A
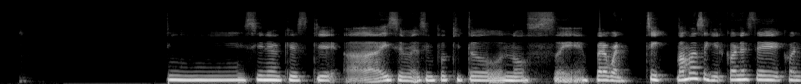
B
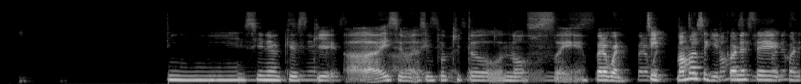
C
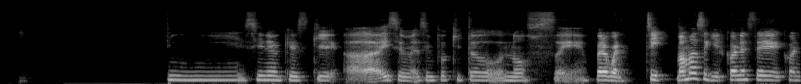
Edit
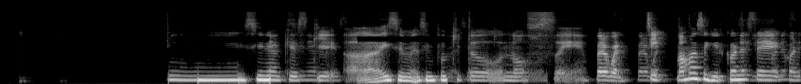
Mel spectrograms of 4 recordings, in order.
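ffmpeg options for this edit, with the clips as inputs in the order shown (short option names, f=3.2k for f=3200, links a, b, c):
-filter_complex "[0:a]asplit=3[a][b][c];[1:a]asplit=5[d][e][f][g][h];[d]atrim=end=1.982[i];[a]atrim=start=1.978:end=2.702[j];[e]atrim=start=2.698:end=3.572[k];[b]atrim=start=3.568:end=4.472[l];[f]atrim=start=4.468:end=5.472[m];[2:a]atrim=start=5.468:end=6.202[n];[g]atrim=start=6.198:end=6.94[o];[c]atrim=start=6.78:end=7.49[p];[h]atrim=start=7.33[q];[i][j]acrossfade=d=0.004:c1=hsin:c2=hsin[r];[r][k]acrossfade=d=0.004:c1=hsin:c2=hsin[s];[s][l]acrossfade=d=0.004:c1=hsin:c2=hsin[t];[t][m]acrossfade=d=0.004:c1=hsin:c2=hsin[u];[u][n]acrossfade=d=0.004:c1=hsin:c2=hsin[v];[v][o]acrossfade=d=0.004:c1=hsin:c2=hsin[w];[w][p]acrossfade=d=0.16:c1=tri:c2=tri[x];[x][q]acrossfade=d=0.16:c1=tri:c2=tri"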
